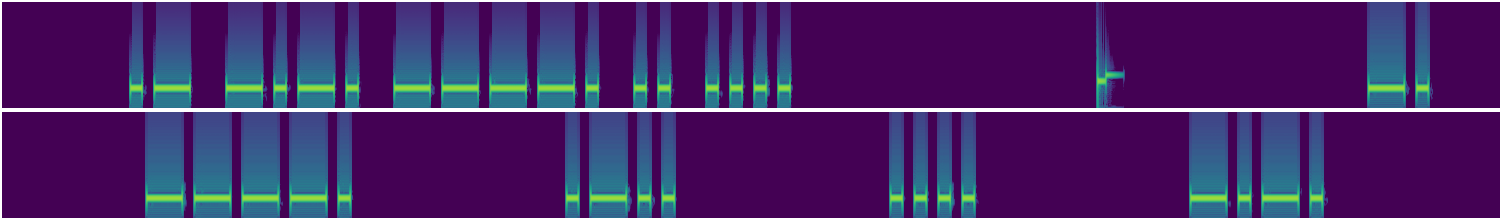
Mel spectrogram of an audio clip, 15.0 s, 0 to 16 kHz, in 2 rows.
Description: Morse code, heard as a keyed tone, about 21 wpm, spaced as for 10 wpm, 700 Hz. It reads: AC9IH N9LHC
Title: USA Call Signs - 6x Character Spacing - 20wpm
